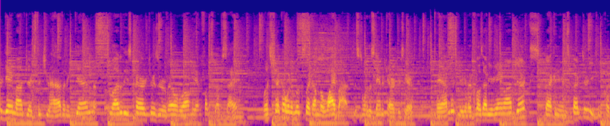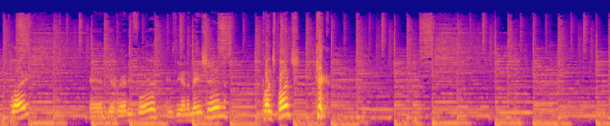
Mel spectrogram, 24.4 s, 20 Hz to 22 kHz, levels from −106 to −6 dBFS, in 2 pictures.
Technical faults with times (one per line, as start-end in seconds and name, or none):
6.94-9.84 time-stretched section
